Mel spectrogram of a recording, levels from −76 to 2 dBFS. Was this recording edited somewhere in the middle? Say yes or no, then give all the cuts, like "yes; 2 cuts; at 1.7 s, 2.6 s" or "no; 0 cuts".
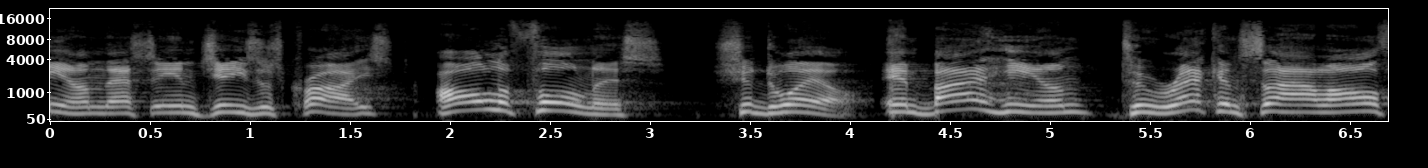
yes; 3 cuts; at 1.8 s, 4.1 s, 5.3 s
